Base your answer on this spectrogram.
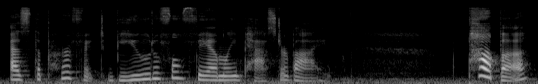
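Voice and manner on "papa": louder, calling to father; calling to papa. A narrator's reading. Princess calling to the king on horseback. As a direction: call out for her papa. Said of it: "called the princess to the king".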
